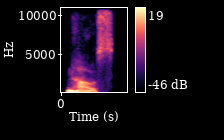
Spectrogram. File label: "unhouse", Indian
